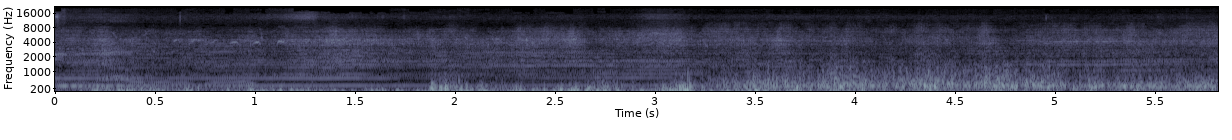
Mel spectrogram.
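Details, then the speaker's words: Rebuilt Sig Kougar RC model plane on its maiden flight: high buzzing engine holds a tone, then pitch drops and turns rough as it sags running lean. "I've already reduced the race off of the first place about 70% now. But now it's sagging cuz it's leaning"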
